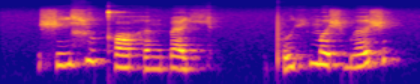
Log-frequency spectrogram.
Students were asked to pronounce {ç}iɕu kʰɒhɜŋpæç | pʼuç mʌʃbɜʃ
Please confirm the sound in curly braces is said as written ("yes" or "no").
no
